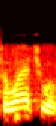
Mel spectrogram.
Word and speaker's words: Alachua: Alachua, Florida. Do I am I pronouncing it right? – Yes, sir. It's Alachua, Florida, just north of Gainesville.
